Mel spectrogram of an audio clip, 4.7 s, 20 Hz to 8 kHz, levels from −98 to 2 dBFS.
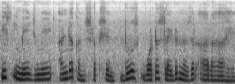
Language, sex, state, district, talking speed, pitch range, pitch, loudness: Hindi, female, Uttar Pradesh, Varanasi, 155 wpm, 175-210 Hz, 190 Hz, -15 LUFS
